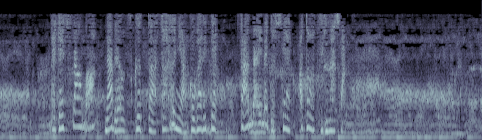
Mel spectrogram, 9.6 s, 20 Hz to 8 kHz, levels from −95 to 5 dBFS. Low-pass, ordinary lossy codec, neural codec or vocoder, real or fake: 7.2 kHz; MP3, 24 kbps; codec, 16 kHz, 4.8 kbps, FACodec; fake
